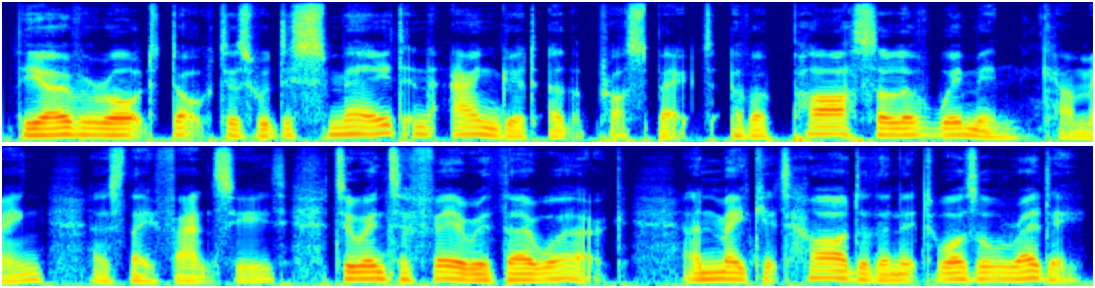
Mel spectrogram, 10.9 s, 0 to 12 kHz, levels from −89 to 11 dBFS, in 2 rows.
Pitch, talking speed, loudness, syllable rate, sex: 110 Hz, 165 wpm, -17 LUFS, 5.1 syllables/s, male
